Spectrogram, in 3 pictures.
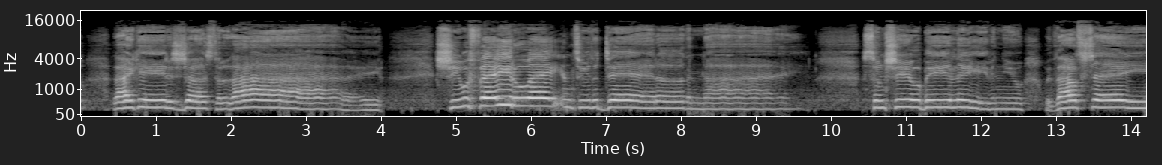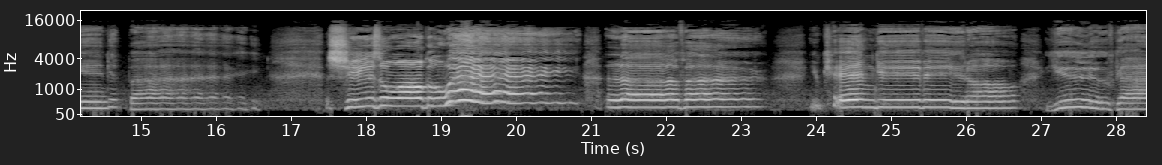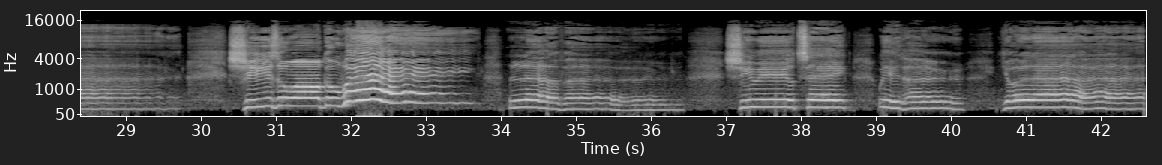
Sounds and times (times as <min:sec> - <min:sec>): Male singing: 0:00.0 - 0:04.1, 0:04.8 - 0:09.7, 0:10.4 - 0:16.6, 0:17.5 - 0:23.4, 0:24.0 - 0:29.8, 0:30.4 - 0:42.6.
